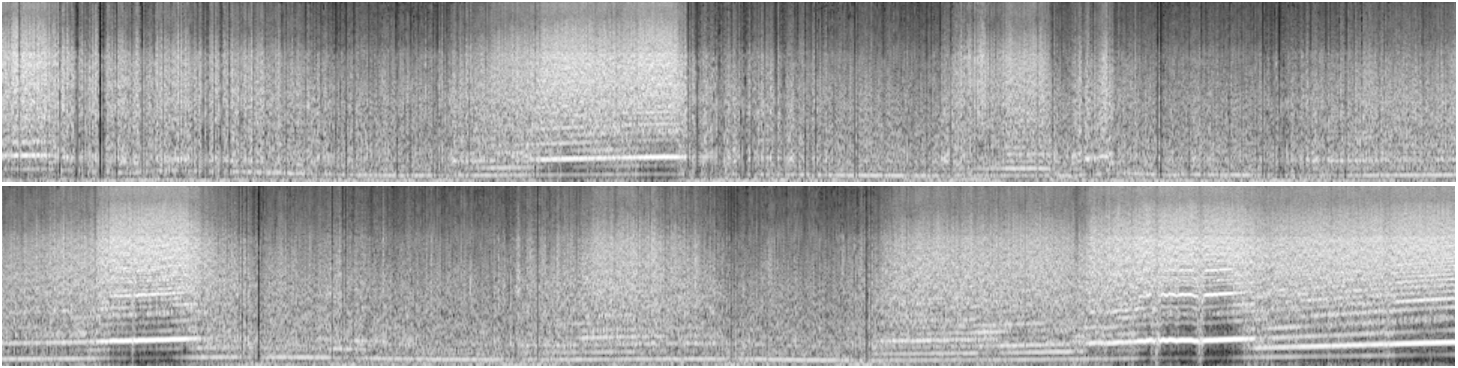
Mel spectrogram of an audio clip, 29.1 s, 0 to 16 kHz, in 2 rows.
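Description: Supercharged 1.8-litre Toyota four-cylinder of a 2005 Lotus Elise, loud from inside the cabin on track. The revs fall under braking and downshifts, then climb through the gears with brief breaks at the gear changes, and pull hard to high revs near the end.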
